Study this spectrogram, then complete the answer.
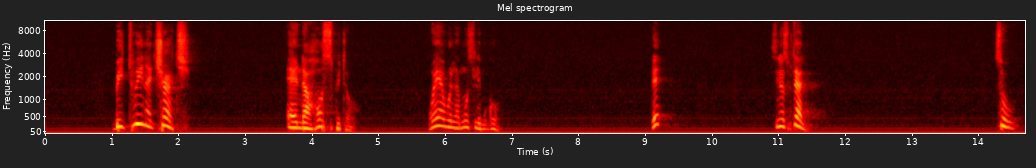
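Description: A man speaks with animation into a microphone in short bursts, heard through a loudspeaker.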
